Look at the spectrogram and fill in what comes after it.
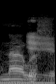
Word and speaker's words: Annihilus: Yeah, Annihilus.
